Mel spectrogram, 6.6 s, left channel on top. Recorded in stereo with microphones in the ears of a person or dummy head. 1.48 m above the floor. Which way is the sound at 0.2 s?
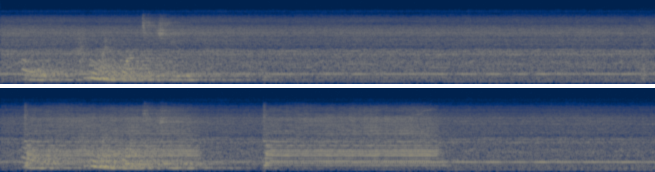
20° left (ahead or behind).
